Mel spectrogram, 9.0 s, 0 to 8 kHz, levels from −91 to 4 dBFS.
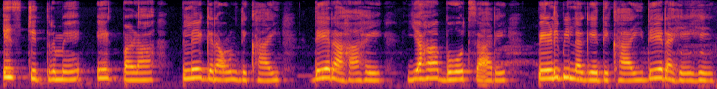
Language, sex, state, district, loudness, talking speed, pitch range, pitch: Hindi, female, Madhya Pradesh, Bhopal, -16 LUFS, 120 wpm, 210-255 Hz, 225 Hz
